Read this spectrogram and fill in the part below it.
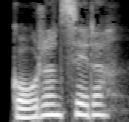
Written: gordonsetter

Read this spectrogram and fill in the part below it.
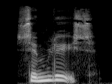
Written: sømløs

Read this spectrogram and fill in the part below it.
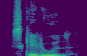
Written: skældud

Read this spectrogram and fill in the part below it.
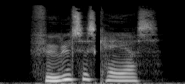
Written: følelseskaos

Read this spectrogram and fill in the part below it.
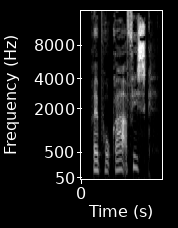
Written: reprografisk

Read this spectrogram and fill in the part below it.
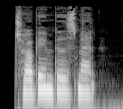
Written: topembedsmand

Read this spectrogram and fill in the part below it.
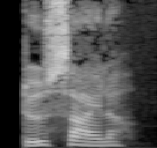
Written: dødssejler

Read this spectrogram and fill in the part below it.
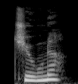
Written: tuner

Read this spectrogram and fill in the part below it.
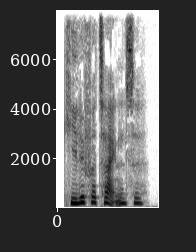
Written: kildefortegnelse

